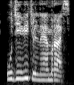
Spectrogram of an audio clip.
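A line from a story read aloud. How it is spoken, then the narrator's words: Loud and clear. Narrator (Russian): громко и отчетливо сказал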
